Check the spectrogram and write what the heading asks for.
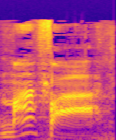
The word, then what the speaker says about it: MiFi: It's called the MiFi. It's easy to remember. Kind of rhymes with Wi-Fi, right?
